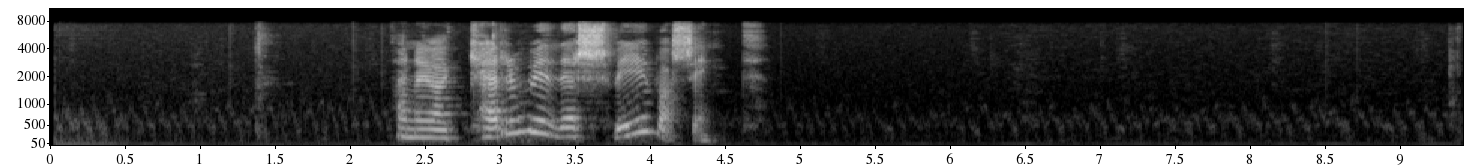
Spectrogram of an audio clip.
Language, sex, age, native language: Icelandic, female, 50-59, Icelandic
